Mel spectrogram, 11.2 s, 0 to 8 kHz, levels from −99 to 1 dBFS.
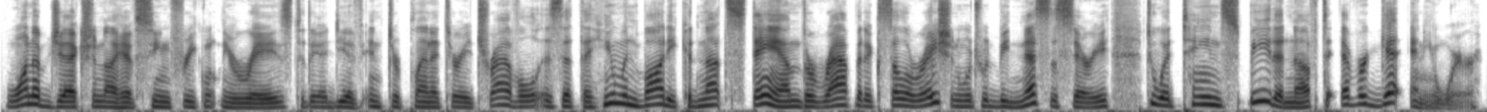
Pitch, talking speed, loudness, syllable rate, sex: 160 Hz, 195 wpm, -18 LUFS, 6.1 syllables/s, male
